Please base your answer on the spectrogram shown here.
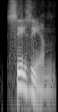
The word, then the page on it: cesium: American English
